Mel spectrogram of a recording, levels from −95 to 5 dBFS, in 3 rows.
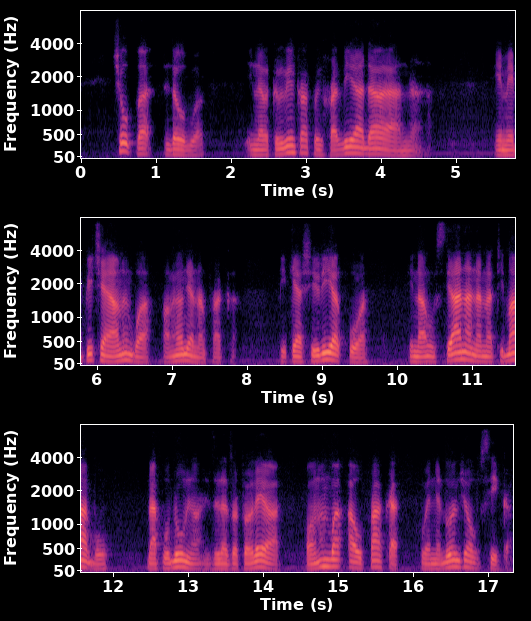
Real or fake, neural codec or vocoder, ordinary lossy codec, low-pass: fake; codec, 16 kHz, 0.5 kbps, FunCodec, trained on LibriTTS, 25 frames a second; Opus, 32 kbps; 7.2 kHz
